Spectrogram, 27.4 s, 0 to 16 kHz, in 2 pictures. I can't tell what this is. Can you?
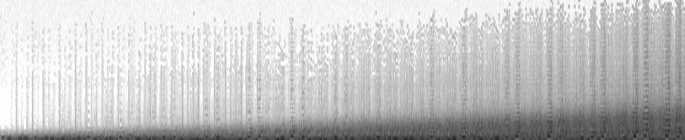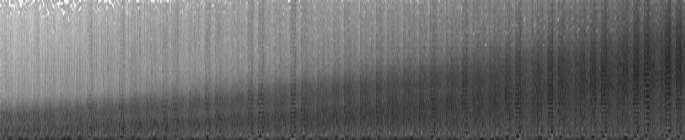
The Light 2
Compressed effect on synth sequence. Its supposed to pan from left to right but you can add that effect on your own if you want.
